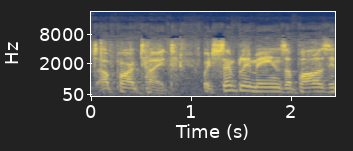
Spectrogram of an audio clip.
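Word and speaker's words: apartheid: In the Dutch or Africans language of South Africa, there is a word pronounced apartheite, which simply means a policy to keep people of different races apart.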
